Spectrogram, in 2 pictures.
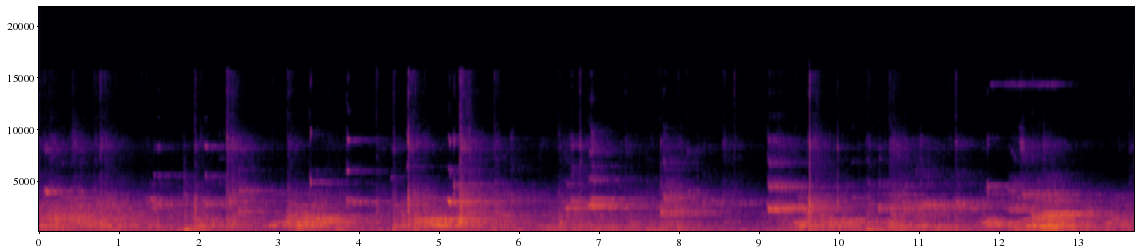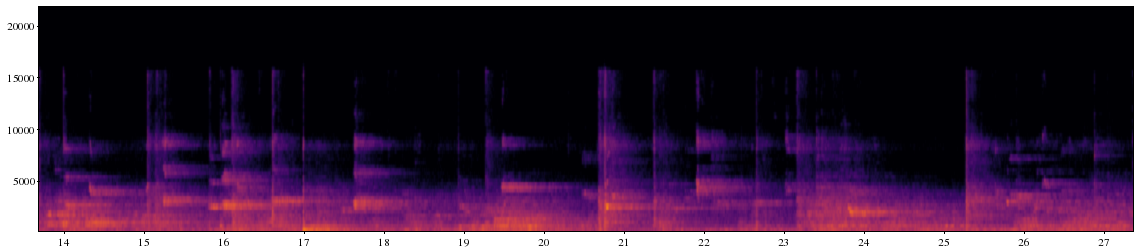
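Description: Background chatter of many voices in a large, echoing sports hall. Sharp knocks of badminton rackets hitting a shuttlecock come at irregular intervals, with two louder hits late on.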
